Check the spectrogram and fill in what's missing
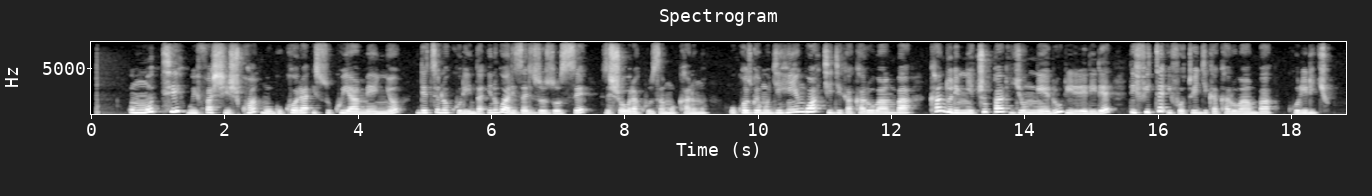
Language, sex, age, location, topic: Kinyarwanda, female, 18-24, Huye, health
